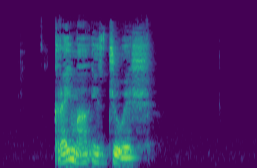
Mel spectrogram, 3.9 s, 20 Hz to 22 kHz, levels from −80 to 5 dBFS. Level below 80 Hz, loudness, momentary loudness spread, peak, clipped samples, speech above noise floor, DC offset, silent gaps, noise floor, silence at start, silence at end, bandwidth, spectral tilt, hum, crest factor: -54 dBFS; -16 LUFS; 8 LU; -2 dBFS; under 0.1%; 55 dB; under 0.1%; none; -70 dBFS; 0.8 s; 1.6 s; 14.5 kHz; -3.5 dB/octave; none; 18 dB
